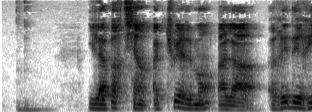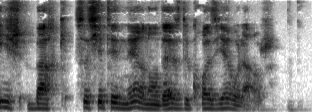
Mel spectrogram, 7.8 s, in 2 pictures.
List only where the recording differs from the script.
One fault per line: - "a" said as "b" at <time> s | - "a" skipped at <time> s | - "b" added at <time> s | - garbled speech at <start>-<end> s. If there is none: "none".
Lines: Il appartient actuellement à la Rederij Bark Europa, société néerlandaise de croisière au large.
- "Europa" skipped at 4.8 s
